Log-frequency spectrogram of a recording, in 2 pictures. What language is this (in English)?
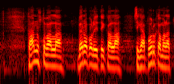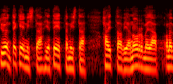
Finnish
